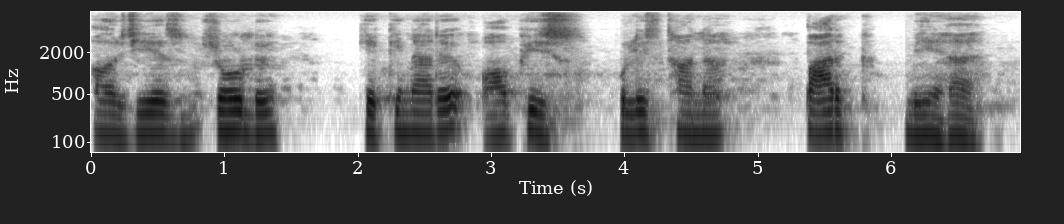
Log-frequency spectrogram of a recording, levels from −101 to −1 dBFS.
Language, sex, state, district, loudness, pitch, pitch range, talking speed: Hindi, male, Bihar, Vaishali, -18 LUFS, 135 Hz, 130-145 Hz, 95 wpm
